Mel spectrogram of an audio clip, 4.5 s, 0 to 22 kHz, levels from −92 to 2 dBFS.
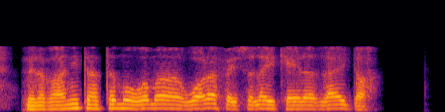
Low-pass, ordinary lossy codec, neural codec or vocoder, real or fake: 7.2 kHz; AAC, 16 kbps; codec, 16 kHz in and 24 kHz out, 0.4 kbps, LongCat-Audio-Codec, fine tuned four codebook decoder; fake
